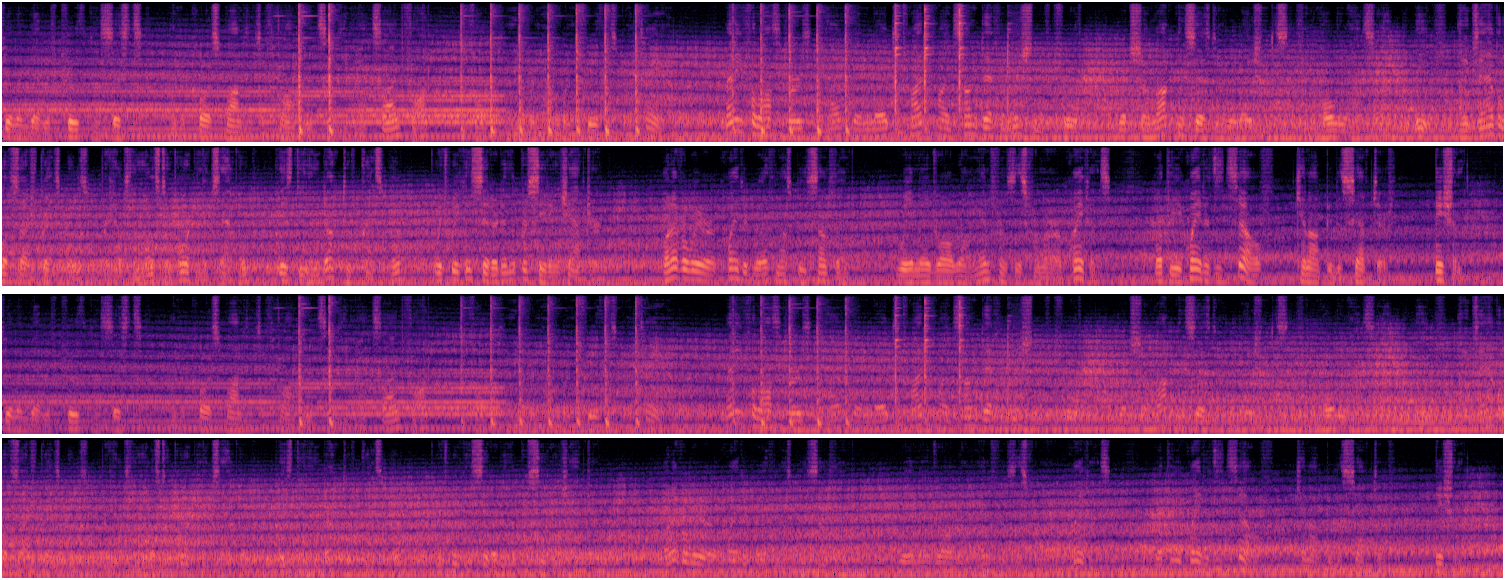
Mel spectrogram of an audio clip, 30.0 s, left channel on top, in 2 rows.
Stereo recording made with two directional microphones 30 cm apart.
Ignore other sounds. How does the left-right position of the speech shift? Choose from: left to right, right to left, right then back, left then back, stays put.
stays put.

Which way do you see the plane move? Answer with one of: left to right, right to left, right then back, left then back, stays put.
left to right.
